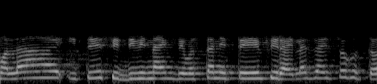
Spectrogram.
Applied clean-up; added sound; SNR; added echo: none; none; none; none.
